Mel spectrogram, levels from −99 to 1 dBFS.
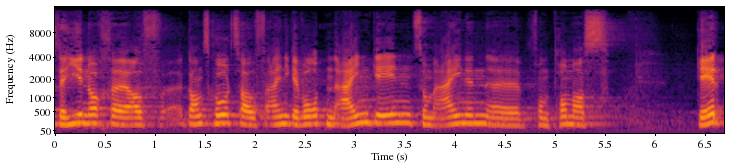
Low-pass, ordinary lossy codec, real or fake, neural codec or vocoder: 14.4 kHz; none; real; none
